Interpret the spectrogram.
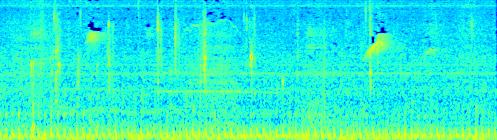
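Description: Birds chirping in short calls, a couple of times a few seconds apart, over a steady low rumble, with scattered faint clicks.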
